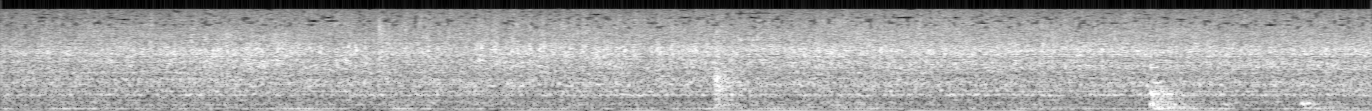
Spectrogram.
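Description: Chopped tomatoes frying in hot oil and butter, a steady sizzle with a couple of faint clicks.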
